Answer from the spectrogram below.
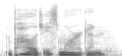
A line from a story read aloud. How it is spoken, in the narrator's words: Eris quietly says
